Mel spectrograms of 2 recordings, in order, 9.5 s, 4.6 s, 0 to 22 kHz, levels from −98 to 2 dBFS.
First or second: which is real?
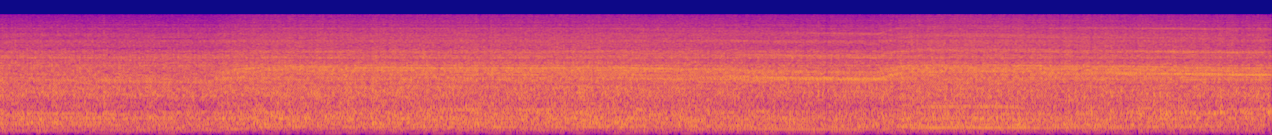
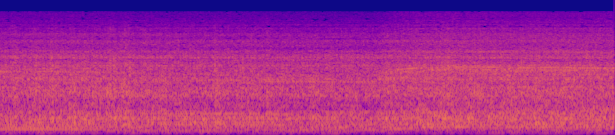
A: second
